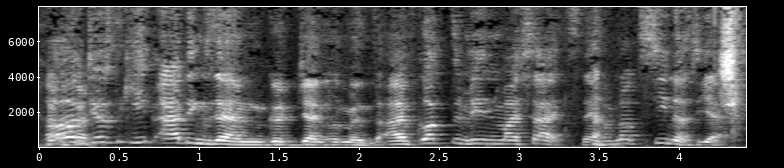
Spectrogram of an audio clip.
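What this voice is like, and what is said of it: Put-on French accent, German-sounding. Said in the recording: “my French accent. German French accent.”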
